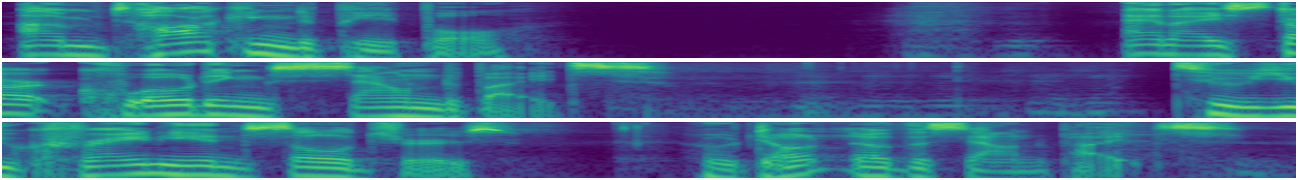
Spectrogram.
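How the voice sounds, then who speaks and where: A young man talks to camera at his studio desk, loose and giggly despite sounding worn out from little sleep. His voice sits in a middle register and the sound is close and dry, with no room around it. He jumps into sudden high outbursts and quick asides. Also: lively intonation, pushed and bright, dry recording. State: tired from lack of sleep. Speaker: political commentary host. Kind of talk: casual political commentary to camera. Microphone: earpiece and studio mic.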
